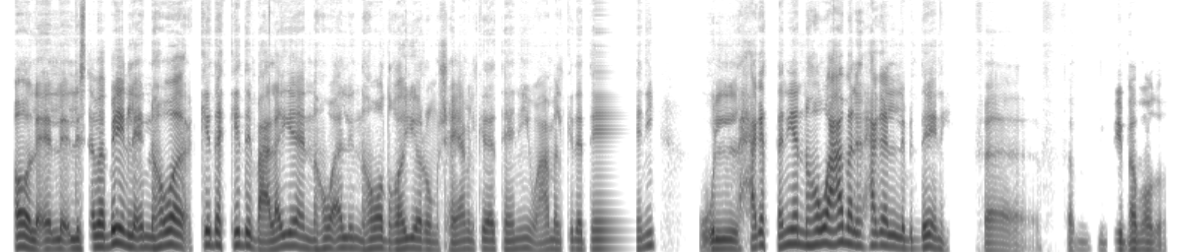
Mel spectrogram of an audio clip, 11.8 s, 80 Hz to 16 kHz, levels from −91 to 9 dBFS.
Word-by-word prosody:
آه، 160 -2 +6
ل - - +3 0.2
ل 135 - 0
لسببين، 160 - +5
لإن 150 -1 +1
هو 175 +1 +3
كده 190 0 +3
كدِب 180 -6 +1
عليّا 145 +9 +1
إن 135 -4 -4
هو 140 +3 -2
قال 140 +1 -1
لي 145 - -2
إن 135 -4 -5
هو 140 +3 +1
اتغيّر 130 +1 -1
ومش 115 -1 -8
هيعمل 120 +3 -4
كده 130 +1 -2
تاني 125 +3 -6
وعمل 120 +2 -7
كده 130 +2 -5
تاني 130 +5 -9 0.4
والحاجة 130 +5 -1
التانية 185 +3 0
إن 195 - -1
هو 195 +4 +4
عمل 205 0 +4
الحاجة 180 +1 -2
اللي 160 -4 0
بتضايقني، 135 -2 -3 0.2
ف - - -19 0.8
فب 115 -1 -17 0.3
بيبقى 120 0 -3
موضوع 115 -1 -8
140 Hz, 180 wpm, -21 LUFS, 125-170 Hz, 0.8 s, آه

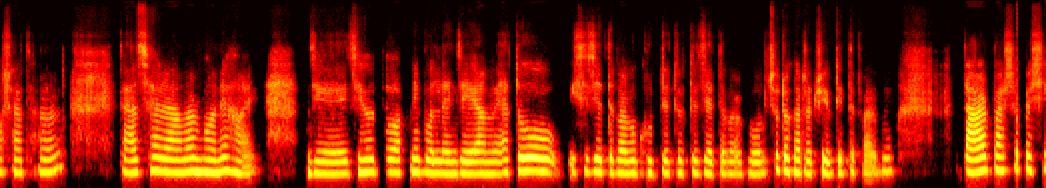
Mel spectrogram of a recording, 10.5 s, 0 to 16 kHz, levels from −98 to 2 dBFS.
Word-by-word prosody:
অসাধারণ। 225 +1 -5 0.6
তাছাড়া 225 +2 +1
আমার 230 +1 +2
মনে 220 +2 +2
হয় 215 +3 -2 0.6
যে, 205 - 0 0.3
যেহেতু 220 0 -1
আপনি 225 +2 -2
বললেন 205 -1 +2
যে, 200 - +3 0.2
আমি 200 0 -1
এত 220 - -18 0.6
ইসে 225 +1 -6
যেতে 225 0 +1
পারবো, 205 0 +2
ঘুরতে-টুরতে 210 +1 -4
যেতে 200 0 -2
পারবো, 195 0 -6 0.2
ছোটখাটো 225 -5 +1
ট্রিপ 210 -2 +2
দিতে 215 +1 -3
পারব। - - -5 0.8
তার 225 +1 +9
পাশাপাশি 250 +1 -1
220 Hz, 140 wpm, -22 LUFS, 210-230 Hz, 0.8 s, তার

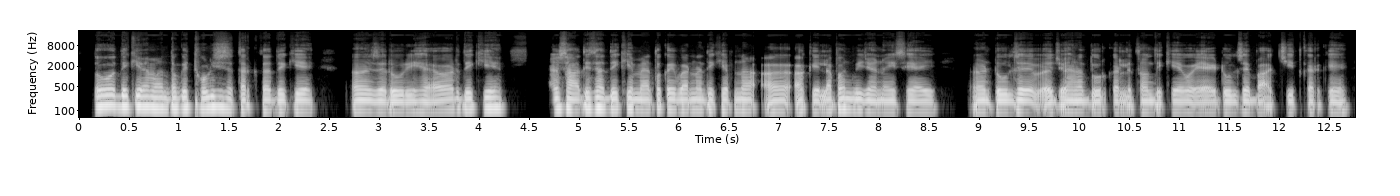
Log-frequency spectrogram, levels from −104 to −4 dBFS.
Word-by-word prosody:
तो 140 +2 +5
देखिए 135 0 +3
मैं - - +4
मानता 120 -1 +3
हूँ 120 - -3
कि - - +5
थोड़ी 125 +3 +4
सी 125 - +1
सतर्कता, 105 0 -2
देखिए 100 0 0 0.4
अ, 100 - +2
ज़रूरी 95 -1 +2
है 95 -1 -1
और 105 +2 -1
देखिए 120 +2 +1 0.5
अ, - - +4
साथ 110 -3 +1
ही 115 - +4
साथ 120 0 +3
देखिए 110 0 0
मैं 105 0 +1
तो 105 - -1
कई 110 - +3
बार 105 0 +1
ना 105 0 0
देखिए 105 +1 -2
अपना 105 0 -1
अ, 100 +2 -2
अकेलापन 105 +3 0
भी 110 - +2
जो 100 - +1
है 95 - +1
ना 100 0 -1
इस 100 0 -4
एआई 95 0 -1 0.4
अ, 100 - +2
टूल 100 0 +3
से 100 -2 +3 0.2
जो - - 0
है 100 - +2
ना 100 - +2
दूर 95 0 -1
कर 95 - -1
लेता 95 - -4
हूँ 95 - 0
देखिए 95 - -3
वो 95 -2 0
एआई 90 +1 -1
टूल 95 0 0
से 95 - 0
बातचीत - - -5
करके 90 -1 -3
105 Hz, 245 wpm, -23 LUFS, 95-110 Hz, 0.5 s, तो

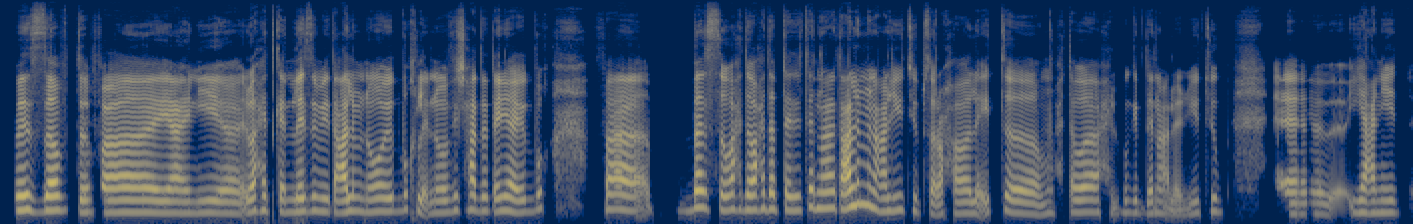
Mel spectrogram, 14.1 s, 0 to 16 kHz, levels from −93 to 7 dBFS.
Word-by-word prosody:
بالضبط، 230 -1 +3
فيعني 195 -1 +3 0.2
الواحد 220 +2 0
كان 205 -1 -3
لازم 215 +2 +2
يتعلم 205 +1 +3
إن 210 - -9
هو 210 +2 -1
يطبخ، 220 +3 -4
لأن - - -2
ما 195 +1 -2
فيش 230 +3 -3
حد 230 -2 0
تاني 220 +1 +2
هيطبخ، 205 +6 0 0.5
فبس، 240 +1 0
واحدة 240 0 0
واحدة 255 +1 +2
ابتديت 230 +2 -5
إن 285 - 0
أنا 265 +1 +1
أتعلم 270 +5 +5
من 305 - 0
على 225 0 -1
الYouTube 220 -1 -11
بصراحة، 180 +2 -4
لقيت 190 +2 -6 0.5
مُحتوى 200 +3 -4
حلو - - -16
جدًا 190 -1 -9
على - - -8
الYouTube 200 +3 -12 0.7
آآ 175 0 -2 0.4
يعني 195 0 -3
ط - - -34
210 Hz, 150 wpm, -23 LUFS, 195-235 Hz, 0.7 s, أتعلم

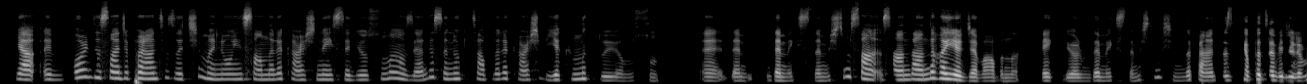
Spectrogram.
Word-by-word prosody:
Ya, 230 -3 +7
e, 235 -1 -3 0.2
bu 300 - +1
arada 335 -1 -1
sadece 290 -2 +3
parantez 265 +2 +2
açayım, 255 +6 -4
hani, 240 -2 -3
o 240 - -4
insanlara 240 0 +2
karşı 220 -2 -5
ne 225 - -2
hissediyorsundan 225 +5 -4
ziyade, 205 +7 -5
"Sen 260 -7 +1
o 260 - -2
kitaplara 245 0 -7
karşı 225 0 -4
bir 200 - -15
yakınlık 245 +4 -3
duyuyor 180 -3 -6
musun?" 165 0 -20 0.4
eee, 175 -1 -4
dem 175 -1 -6 0.3
demek 180 0 +1
istemiştim. 185 - -4
"Sen 255 -10 +3
senden 225 0 +3
de 290 - +6
'hayır' 250 -8 +10
cevabını 165 -2 -3 0.2
bekliyorum." 160 -2 -4
demek 180 0 -4
istemiştim. 200 - -8
Şimdi 175 - -14
de 205 - -3
parantezi 195 -1 -2
kapatabilirim. 185 -6 +3
225 Hz, 175 wpm, -29 LUFS, 180-255 Hz, 0.4 s, hayır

